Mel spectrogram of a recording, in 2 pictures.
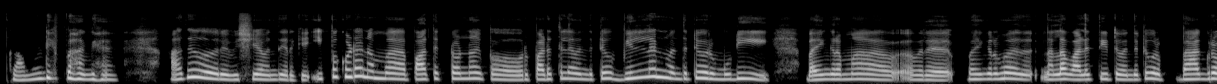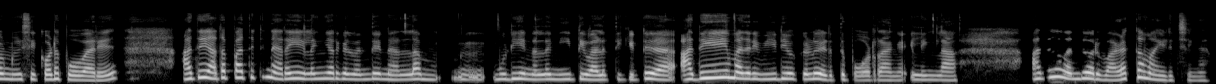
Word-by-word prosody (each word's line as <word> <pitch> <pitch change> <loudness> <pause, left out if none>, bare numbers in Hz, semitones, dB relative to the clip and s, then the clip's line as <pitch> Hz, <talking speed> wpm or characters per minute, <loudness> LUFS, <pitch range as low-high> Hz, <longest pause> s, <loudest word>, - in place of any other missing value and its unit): கண்டிப்பாங்க. 250 +2 -1 0.8
அது 250 +8 0 0.2
ஒரு 250 -3 +3
விஷயம் 230 0 0
வந்து 225 +1 -3
இருக்கு. 205 0 -5
இப்ப 350 +7 -2
கூட 350 +2 +4
நம்ம 280 -3 +1 0.3
பார்த்துக்கிட்டோம்னா, 265 +2 -1
இப்போ 240 -1 -4 0.2
ஒரு 225 - -4
படத்துல 245 +4 -1
வந்துட்டு 235 +2 -3 0.2
வில்லன் 335 +6 +3
வந்துட்டு 260 +3 -3
ஒரு 255 - +2
முடி 265 +3 0 0.6
பயங்கரமா 235 +3 +1 0.6
ஒரு 215 -1 -1 0.4
பயங்கரமா 250 +2 +1 0.4
நல்லா 235 +2 +4
வளர்த்திட்டு 230 +2 -1
வந்துட்டு 225 +4 -3
ஒரு 245 - +2 0.2
பேக்ரவுண்ட் 245 +1 +2
மியூசிக் 235 -1 -4
கூட 230 +3 +3
போவாரு. 195 -1 0 0.8
அது 295 +5 +1
அத 315 - +1
பார்த்துட்டு 315 +2 -1
நெறைய 260 +2 +2
இளைஞர்கள் 260 -1 0
வந்து 245 +3 -1 0.2
நல்லா 225 +3 0
ம் 220 - -8 0.3
ம் - - -6 0.2
முடிய 265 +2 +1
நல்லா 230 +1 +1
நீட்டி 240 +1 -2
வளர்த்திக்கிட்டு 220 +3 -1 0.4
அதே 285 +5 +5 0.3
மாதிரி 265 -2 +3
வீடியோக்களும் 250 -1 +2
எடுத்து 205 +1 -5
போடுறாங்க 195 0 -5
இல்லைங்களா? 210 -2 -3 0.9
அது 330 +6 -3 0.2
வந்து 255 +2 -1
ஒரு 235 -3 -2
வழக்கமாயிடுச்சுங்க. 210 - -2
245 Hz, 130 wpm, -19 LUFS, 225-265 Hz, 0.9 s, அதே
